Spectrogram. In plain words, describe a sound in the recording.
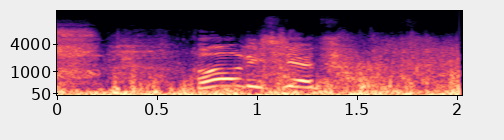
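Water splashes around a wader.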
